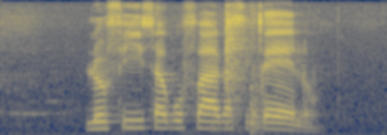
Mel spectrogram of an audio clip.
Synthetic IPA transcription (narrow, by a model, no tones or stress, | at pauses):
lofisak̬ufak̬asiǀɛːlɔ̰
